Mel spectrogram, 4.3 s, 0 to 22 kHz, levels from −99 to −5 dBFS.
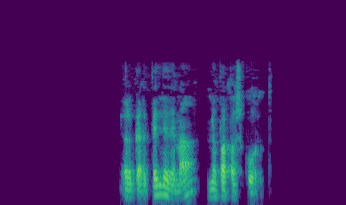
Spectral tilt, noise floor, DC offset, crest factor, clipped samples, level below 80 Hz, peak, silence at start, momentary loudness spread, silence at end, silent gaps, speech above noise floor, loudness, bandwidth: -5.5 dB/octave; under -90 dBFS; under 0.1%; 24 dB; under 0.1%; -74 dBFS; -10 dBFS; 1.5 s; 8 LU; 1.05 s; 2.50-2.58 s; over 59 dB; -31 LUFS; 7.6 kHz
